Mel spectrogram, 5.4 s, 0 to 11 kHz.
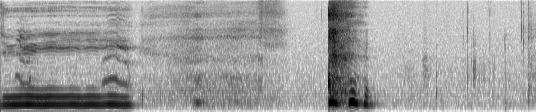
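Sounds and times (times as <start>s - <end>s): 
small female cat meowing: 0.1s - 1.4s
speech: 3.5s - 3.8s.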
